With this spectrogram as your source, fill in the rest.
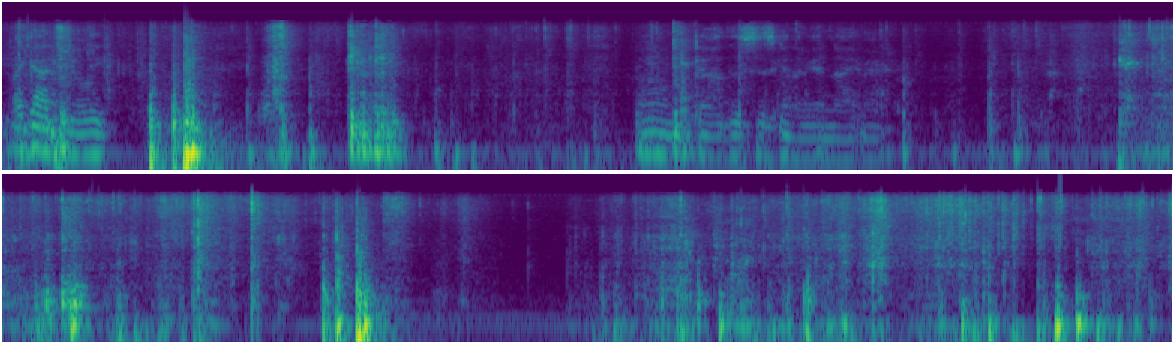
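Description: Cardboard boxes knock and thump as they are moved.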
